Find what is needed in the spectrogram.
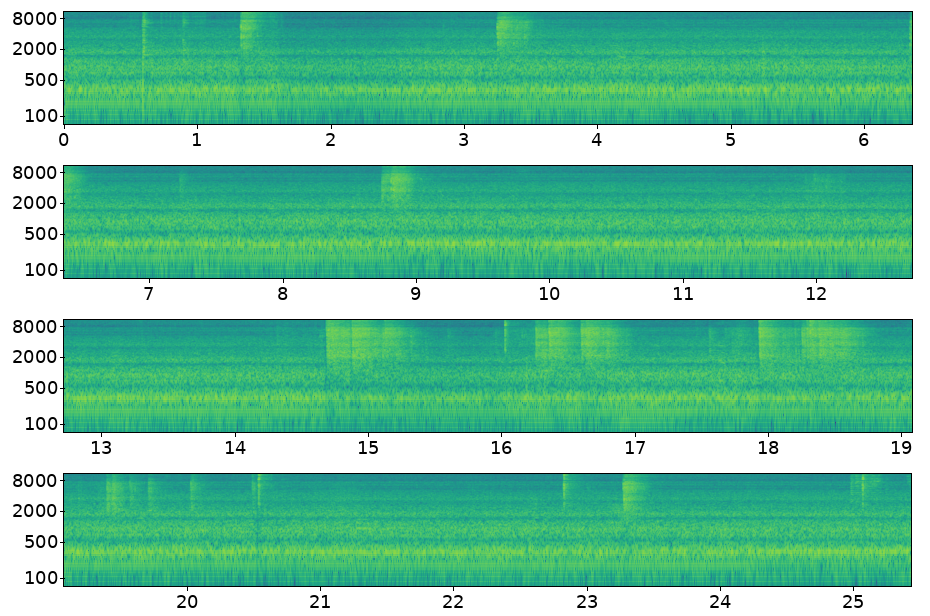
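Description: JCB backhoe loader's diesel engine running steadily under working load as the rear backhoe digs soil, with irregular sharp clanks and knocks from the working arm and bucket, a cluster of the loudest a little past the middle.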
